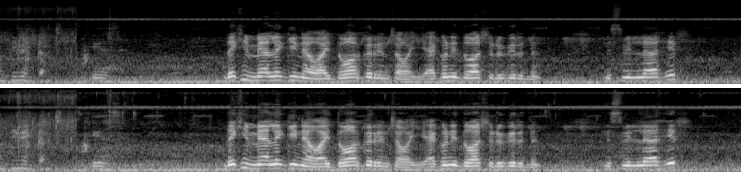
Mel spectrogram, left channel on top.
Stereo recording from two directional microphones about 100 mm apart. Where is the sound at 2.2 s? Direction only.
35° left (ahead or behind).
